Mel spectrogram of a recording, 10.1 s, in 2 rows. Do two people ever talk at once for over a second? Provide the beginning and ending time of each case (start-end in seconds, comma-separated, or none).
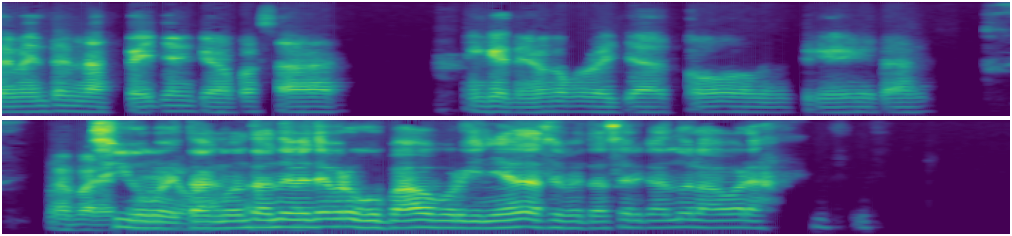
5.5-6.7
